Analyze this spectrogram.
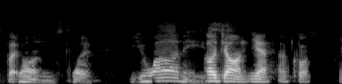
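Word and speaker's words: Ιωάννης: But in Greek, it's Ioannis. Ioannis. Yeah. Okay. So that HI A is like Yoa.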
